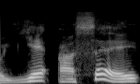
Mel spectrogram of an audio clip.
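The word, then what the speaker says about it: יֵעָשֶׂה: We would expect this to be an E-A, so it sounds like a nifal, and the noon of nifal in that first root letter. But gutturals don't take dagesh, so instead it turns this into a longer vowel, much like what happened over here. You can't take a dagesh, you lengthen the preceding vowel.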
